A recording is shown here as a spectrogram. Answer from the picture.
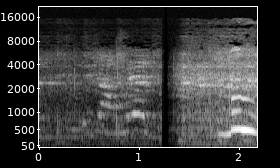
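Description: A young child's voice: short babbling sounds, a break, then a louder call near the end that rises and falls in pitch.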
